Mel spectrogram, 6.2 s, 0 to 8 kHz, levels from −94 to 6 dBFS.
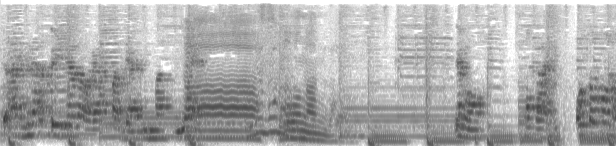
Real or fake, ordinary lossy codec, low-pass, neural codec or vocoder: real; MP3, 32 kbps; 7.2 kHz; none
